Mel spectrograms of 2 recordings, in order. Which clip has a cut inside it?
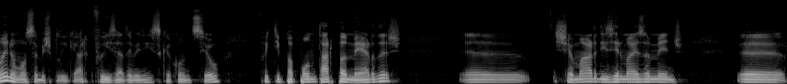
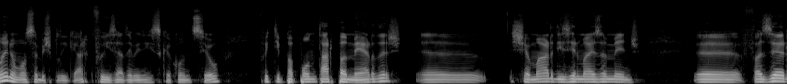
second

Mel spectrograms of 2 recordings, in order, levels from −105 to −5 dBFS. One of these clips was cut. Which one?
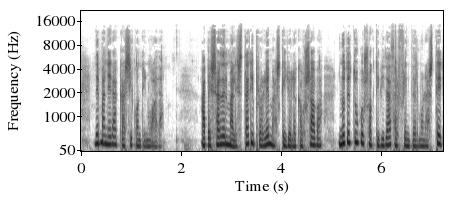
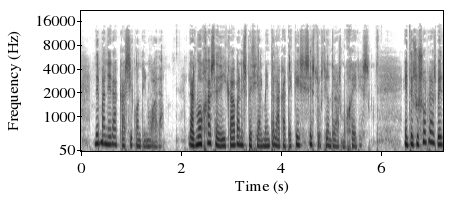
second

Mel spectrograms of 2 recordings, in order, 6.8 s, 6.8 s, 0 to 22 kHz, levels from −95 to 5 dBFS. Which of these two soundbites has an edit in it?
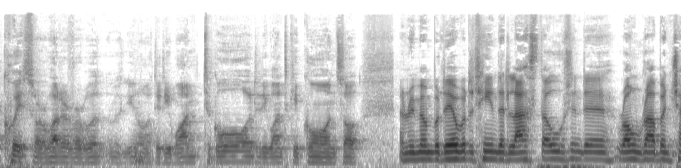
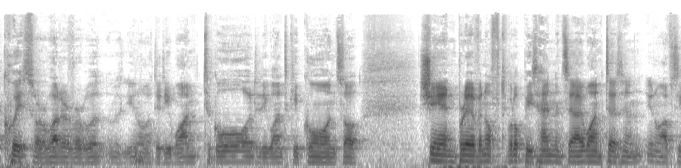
first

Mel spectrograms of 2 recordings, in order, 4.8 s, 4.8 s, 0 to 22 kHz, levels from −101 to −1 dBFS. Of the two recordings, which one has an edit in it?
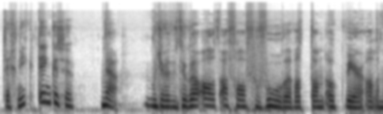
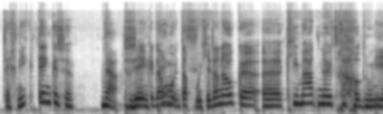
second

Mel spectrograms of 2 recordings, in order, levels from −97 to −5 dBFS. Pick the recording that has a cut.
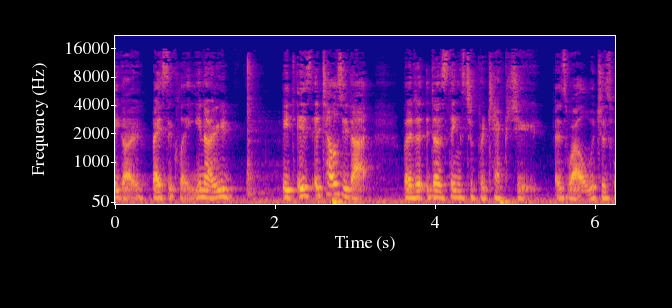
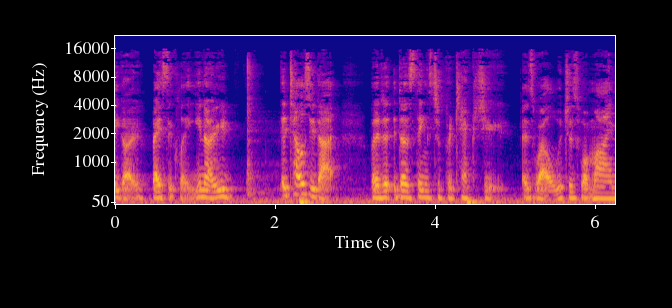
second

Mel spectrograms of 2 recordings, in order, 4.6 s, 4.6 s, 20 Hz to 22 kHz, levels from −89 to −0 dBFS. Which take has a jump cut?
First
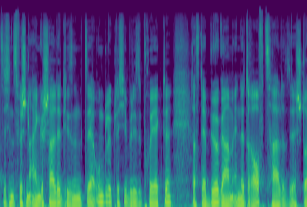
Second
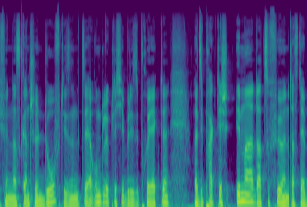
first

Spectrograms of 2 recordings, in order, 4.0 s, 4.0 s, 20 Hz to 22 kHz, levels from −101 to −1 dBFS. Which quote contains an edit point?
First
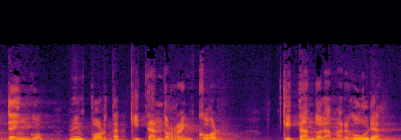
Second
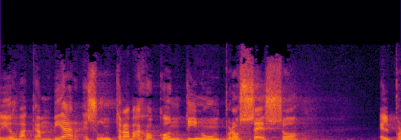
first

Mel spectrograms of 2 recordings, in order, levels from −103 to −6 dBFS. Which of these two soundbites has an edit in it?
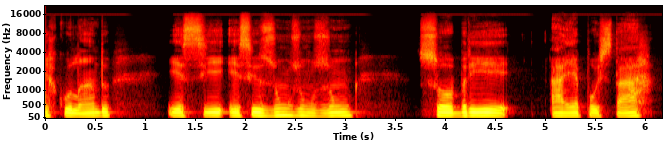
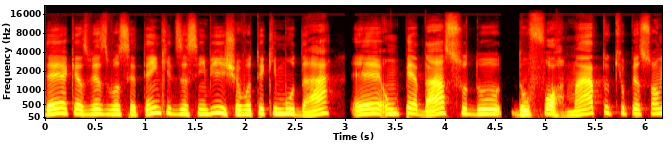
second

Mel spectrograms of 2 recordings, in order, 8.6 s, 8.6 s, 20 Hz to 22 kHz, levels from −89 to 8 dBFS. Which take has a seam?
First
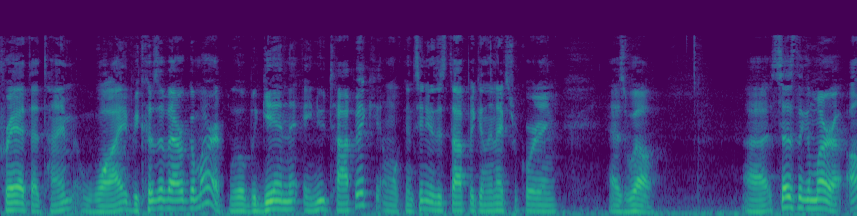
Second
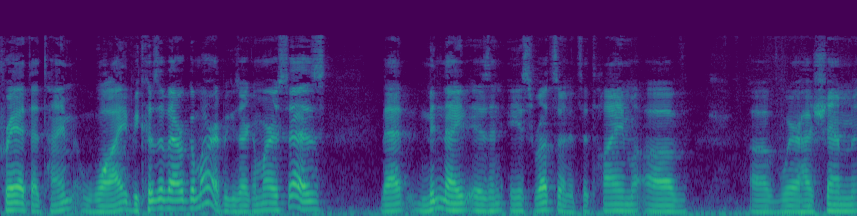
first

